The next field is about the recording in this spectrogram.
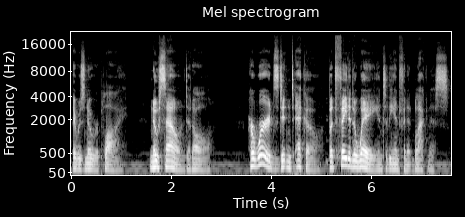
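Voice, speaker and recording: A man narrating a dramatic fantasy story solemnly, with deliberate pauses, over a music bed. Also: mid-range voice, expressive.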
